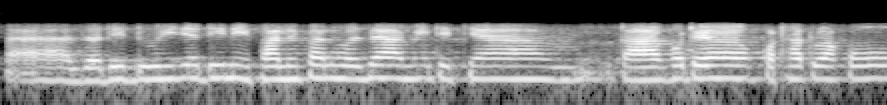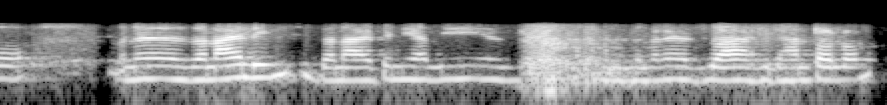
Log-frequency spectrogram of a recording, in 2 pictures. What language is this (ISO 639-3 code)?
asm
